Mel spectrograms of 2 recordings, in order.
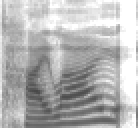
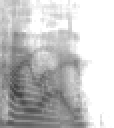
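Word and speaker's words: jai alai: And it's even weirder because it's pronounced high lie. It is spelled two words, J-A-I space A-L-A-I. – Jai lie? – July? It looks like Jai a lie, but it's high lie.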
